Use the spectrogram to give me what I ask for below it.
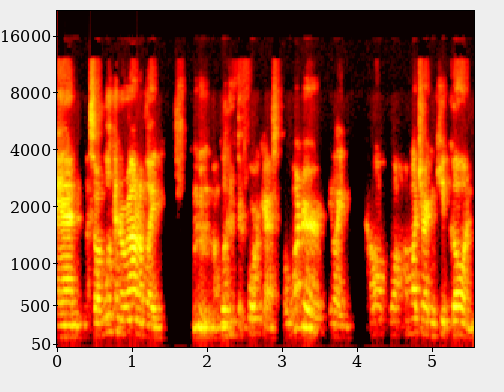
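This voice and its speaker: Talking at a fairly quick pace, a man with an American accent uses a high voice with very wide pitch swings. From Massachusetts (Attleboro). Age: 50s. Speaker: amateur astronomer and speaker. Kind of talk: lecture. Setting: stage with audience.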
